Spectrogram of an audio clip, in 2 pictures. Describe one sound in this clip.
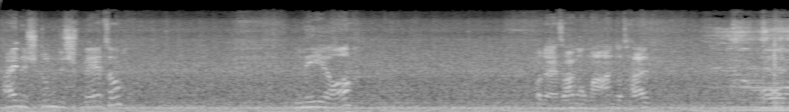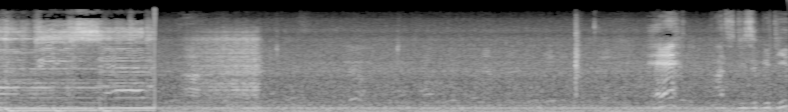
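A truck engine idles with a steady low hum.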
